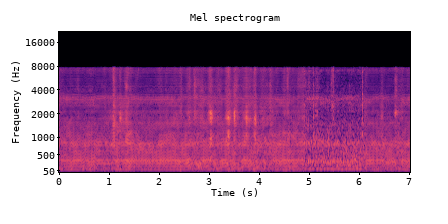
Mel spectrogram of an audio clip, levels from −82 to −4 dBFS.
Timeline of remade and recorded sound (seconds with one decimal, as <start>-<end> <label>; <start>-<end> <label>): 0.0-4.9 remade; 4.9-6.1 recorded; 6.1-7.0 remade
